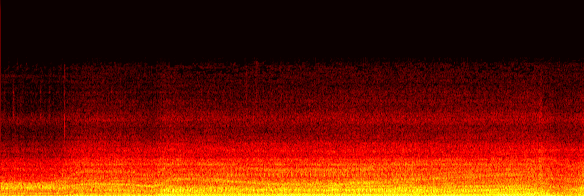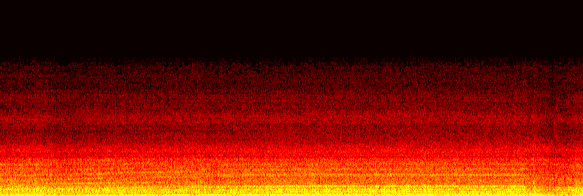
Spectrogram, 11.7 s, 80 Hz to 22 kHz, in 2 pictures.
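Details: Brand-new Suzuki V-Strom DL650 twin, comparison test ride with camera on bike, owner's white bike suspected of abnormal knock: smooth pull through gears, pitch rising and falling with throttle, no clear knock over wind rush; normal running.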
